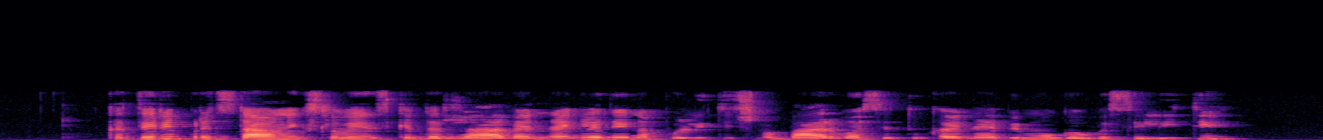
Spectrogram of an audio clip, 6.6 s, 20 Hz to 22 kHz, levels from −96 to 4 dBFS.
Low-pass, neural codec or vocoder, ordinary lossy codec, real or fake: none; none; none; real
